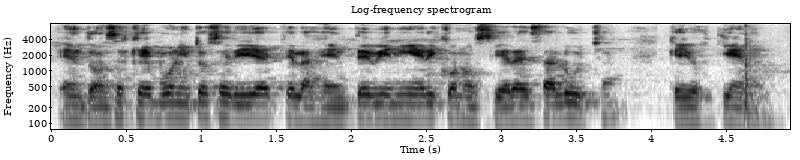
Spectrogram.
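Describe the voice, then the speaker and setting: A man's voice: mid-range voice, little pitch movement, brisk, darkish tone. A man giving an unscripted interview as a tourism official. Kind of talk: spontaneous interview talk. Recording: echoey room with faint noise.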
